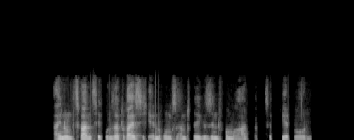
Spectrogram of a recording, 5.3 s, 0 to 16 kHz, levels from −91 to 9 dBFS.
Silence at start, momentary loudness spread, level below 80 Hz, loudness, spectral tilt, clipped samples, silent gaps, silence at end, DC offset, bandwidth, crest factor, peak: 0.8 s; 14 LU; -58 dBFS; -25 LUFS; -6 dB/octave; under 0.1%; 3.74-3.81 s, 3.87-3.97 s, 4.14-4.20 s, 4.36-4.40 s; 0.65 s; under 0.1%; 7.6 kHz; 22 dB; -4 dBFS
